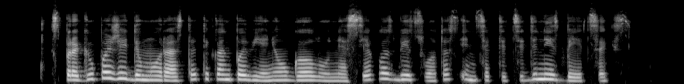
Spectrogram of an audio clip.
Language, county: Lithuanian, Vilnius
